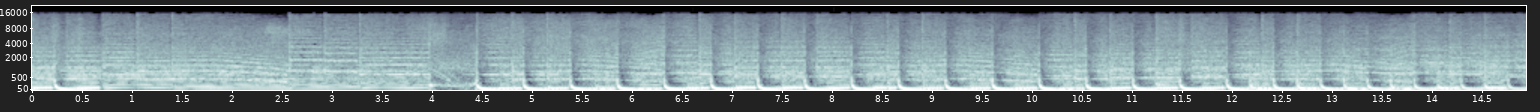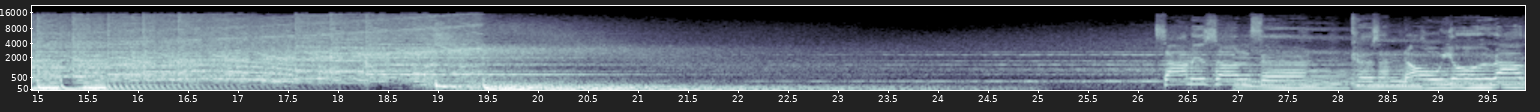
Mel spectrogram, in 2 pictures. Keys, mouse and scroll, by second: 1.1 8, 1.5 shift+', 1.7 Return, 2.0 space, 2.9 scroll up 1, 3.3 shift+middle click, 4.2 t, 4.6 click, 5.9-8.1 typing, 6.5 Return, 7.3 scroll up 1, 7.8 click, 8.3-9.1 scroll down 1, 9.3 scroll up 1, 9.5 shift+middle click, 10.0 scroll down 1, 10.3 shift+middle click, 11.3 click, 11.9-13.2 scroll up 1, 13.2 r, 13.7 click, 14.3-15.4 scroll up 1, 15.4 click, 16.0 space, 16.3-16.7 scroll up 1, 16.8 ctrl+z, 17.4-18.3 scroll down 1, 18.4 r, 18.9 click, 19.5-20.7 scroll up 1, 20.7 click, 20.8 space, 20.9-21.5 scroll down 1, 22.3 r, 23.4 click, 23.6-24.2 scroll down 1, 24.3 shift+middle click, 25.6 click, 25.6 space, 25.8-26.1 scroll down 1, 26.3 shift+middle click, 26.8 click, 27.4 scroll up 1, 27.8 f, 28.1 click, 28.9-29.8 typing, 29.7 Return.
